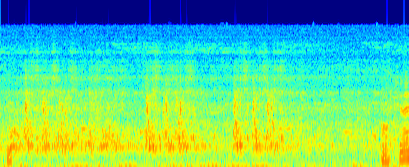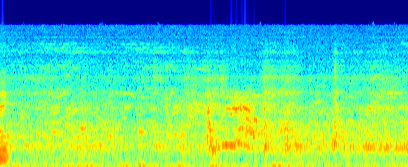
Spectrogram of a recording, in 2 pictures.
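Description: Cartoon blasts and zaps ring out as a game character fires at enemies.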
